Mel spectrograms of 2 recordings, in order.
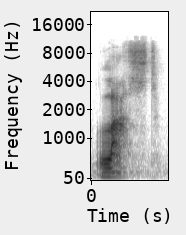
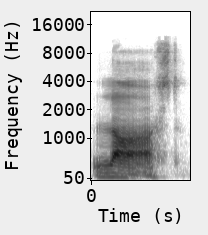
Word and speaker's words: last: vow last not last which is actually once again the northern way of saying this so it is good to know that in the north of England people will probably be saying last instead of last which is a southern thing um okay many many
